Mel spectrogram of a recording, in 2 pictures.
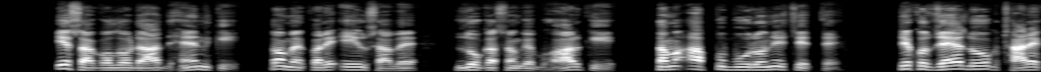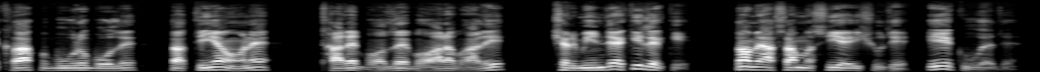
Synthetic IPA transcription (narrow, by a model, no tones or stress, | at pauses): eːsaɡɔlːɔɖaːd̪ɦɛːnki | t̪ɔmɛ̃kɔɾɛʔeːusaːβɛ | loːɡasɐ̃ŋɡɛbʱa̰ːɾki | t̪ɐmãʔapːubuɾonĩt͡seːt̪ɛ̰ | t̪eːkʰod͡zɛːloːɡt̪ʰaːɾɛkʰɐlaːpʰbuɾoboːlɛ | t̪at̪ɪ̃jãɦɔːɽ̃ɛ | t̪ʰaːɾɛbʱɔlːɛbɔ̰a̰ːɾabʱa̰ːɭi | ʃɐɾmɪ̃nd̪ɛkɪlɛkḭ | t̪ɐmɛ̃aːsamɐsiːajiːʃud̪eeːkuɛ̰d̪ɛ̰ː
